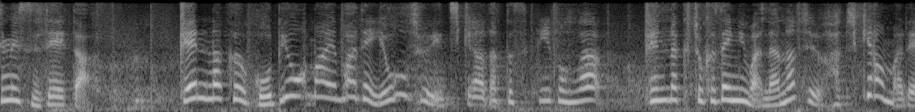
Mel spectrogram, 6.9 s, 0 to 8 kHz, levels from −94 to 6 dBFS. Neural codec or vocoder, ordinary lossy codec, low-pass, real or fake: codec, 16 kHz, 1 kbps, X-Codec, HuBERT features, trained on LibriSpeech; none; 7.2 kHz; fake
